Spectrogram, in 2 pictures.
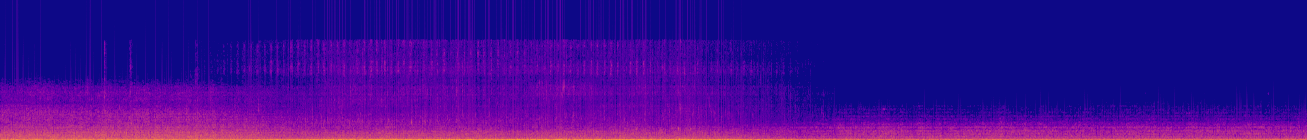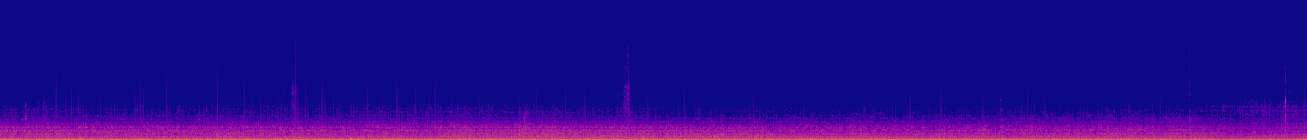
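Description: A low, steady engine drone with a deep hum. It is louder for the first ten seconds, then changes abruptly to a quieter, steadier rumble.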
